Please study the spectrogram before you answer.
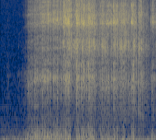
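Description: A snap-off utility knife blade scrapes and cuts thin slices off the face of a solid, hand-sized oval pink Camay soap bar held in one hand, leaving crumbly shavings. After a brief near-silent start, a continuous bright, crackly scraping rises and carries on with a fast, uneven gritty texture until the end.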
